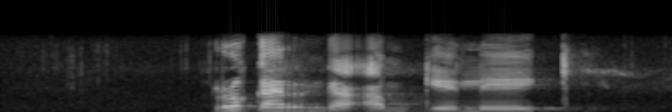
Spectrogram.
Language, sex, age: Tsonga, female, 19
